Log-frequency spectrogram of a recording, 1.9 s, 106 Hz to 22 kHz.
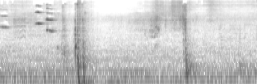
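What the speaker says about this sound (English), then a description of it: "So besides it being squeaky, it actually shuts pretty well." The door of a 2000 GMC Sierra regular cab pickup truck squeaks and shuts, giving a sharp close thud followed by a second fainter knock, close by with no talking.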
